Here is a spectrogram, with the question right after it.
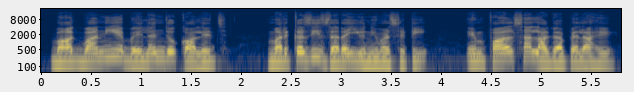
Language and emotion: Sindhi, neutral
